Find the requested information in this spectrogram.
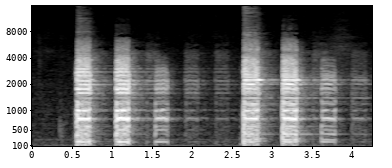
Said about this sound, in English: Now here's the Echoplex.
